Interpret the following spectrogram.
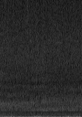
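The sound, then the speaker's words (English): Steady wind buffets a microphone, producing a constant low rumbling roar with gusty thumps and a broad hiss that never lets up across the short clip. “It wasn't this windy at my house.”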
